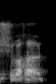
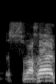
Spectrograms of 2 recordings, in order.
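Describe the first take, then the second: First: The word begins with an sh sound. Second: The word begins with a plain s sound. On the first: The speaker calls it wrong. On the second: The speaker calls it right.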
